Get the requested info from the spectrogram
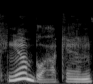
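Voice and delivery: put-on disappointed tone. Recalling the best part of a story about a party invite: imitating Spec's disappointed voice. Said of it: "the disappointment in Spec's voice".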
